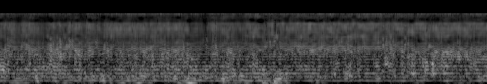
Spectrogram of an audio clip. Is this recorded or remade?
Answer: remade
